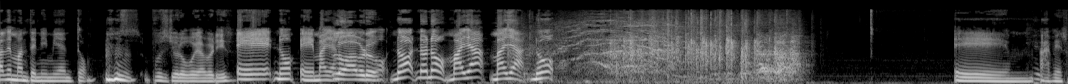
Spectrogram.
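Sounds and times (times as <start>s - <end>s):
speech: 0.0s - 5.8s, 9.5s - 10.6s
loud applause like an audience: 5.7s - 8.2s.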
